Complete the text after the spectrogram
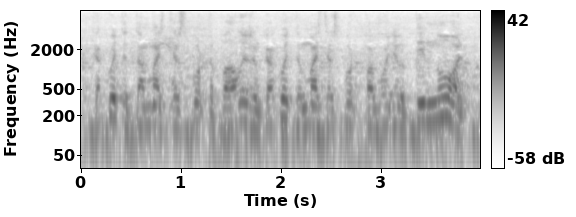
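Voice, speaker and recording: A man talks fairly quickly with ordinary pitch variation, noticeable background noise behind him. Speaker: bodybuilder streamer. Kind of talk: casual live stream storytelling. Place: gym.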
